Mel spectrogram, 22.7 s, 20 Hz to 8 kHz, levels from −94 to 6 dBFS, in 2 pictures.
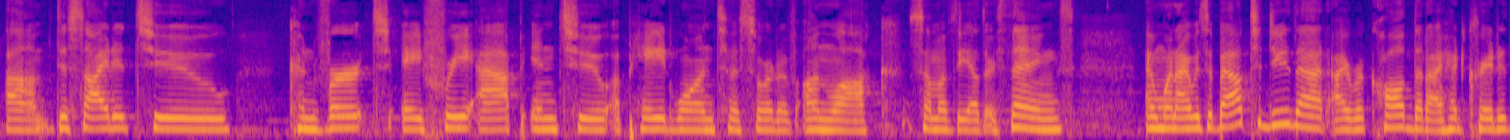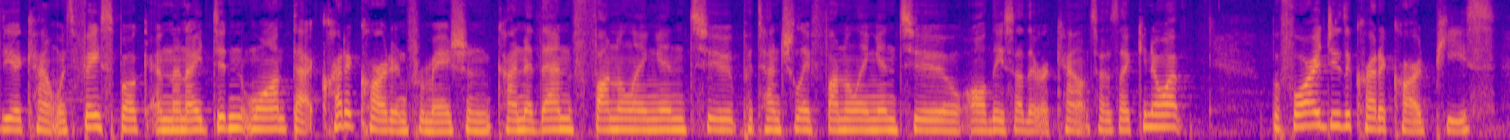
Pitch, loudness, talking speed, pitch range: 180 Hz, -22 LUFS, 190 wpm, 175-200 Hz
